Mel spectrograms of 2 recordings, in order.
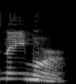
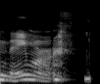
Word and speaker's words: Namor: I always thought it was like Namor. It is Namor. It is actually Namor.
